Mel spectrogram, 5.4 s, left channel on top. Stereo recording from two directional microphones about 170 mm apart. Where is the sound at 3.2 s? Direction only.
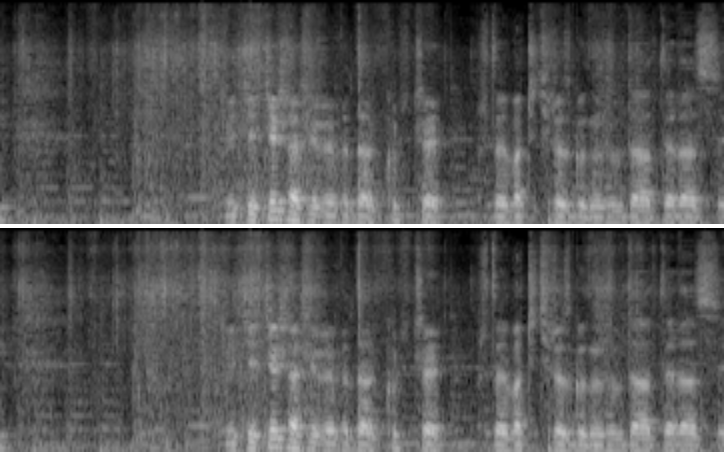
20° right (ahead or behind).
